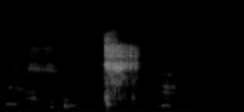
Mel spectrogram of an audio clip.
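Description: A person's faint intake of breath, then one short, muffled, breathy burst about a second in.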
